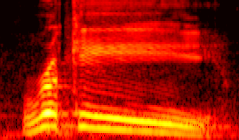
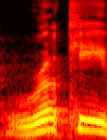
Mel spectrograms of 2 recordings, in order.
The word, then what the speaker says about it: Rookie: end of the syllable rookie very good rookie the uh stress is on the first syllable and then we have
